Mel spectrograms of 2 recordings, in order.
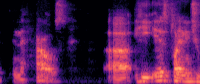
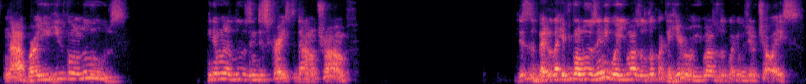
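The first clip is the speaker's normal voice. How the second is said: scoffing; 12 semitones higher, 3 dB louder, faster than usual. Real, not acted. Scoffing at praise for Biden.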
